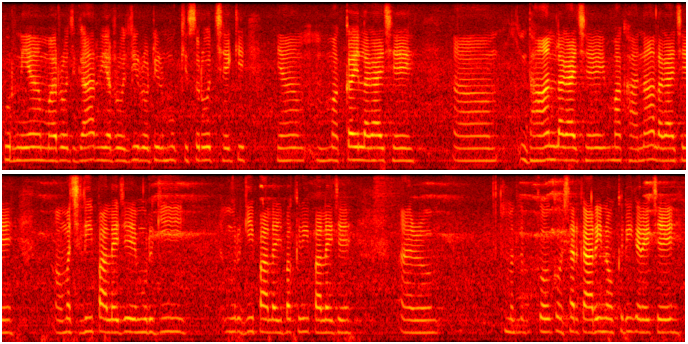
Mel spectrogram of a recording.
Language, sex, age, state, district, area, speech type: Maithili, female, 18-30, Bihar, Purnia, rural, spontaneous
